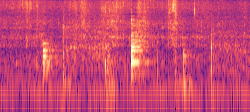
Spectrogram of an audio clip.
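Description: Onions cooking in melted butter in a pan, with faint soft sizzling under several distinct stirring scrapes and clinks of a utensil against the pan, close and fairly quiet, no talking.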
